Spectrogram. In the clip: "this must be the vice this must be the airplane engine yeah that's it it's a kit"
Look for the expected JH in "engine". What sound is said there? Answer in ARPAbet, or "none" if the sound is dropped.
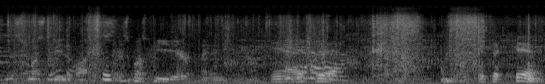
none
